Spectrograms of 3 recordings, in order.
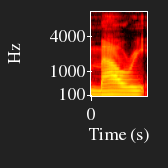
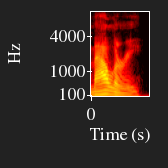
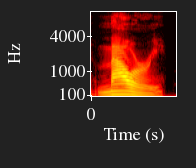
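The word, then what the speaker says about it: Māori: I have a kind of a Philly, New Jersey accent, and I added an L. So the whole time I was saying Mallory. It's really Maori, okay?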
